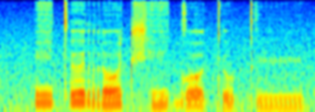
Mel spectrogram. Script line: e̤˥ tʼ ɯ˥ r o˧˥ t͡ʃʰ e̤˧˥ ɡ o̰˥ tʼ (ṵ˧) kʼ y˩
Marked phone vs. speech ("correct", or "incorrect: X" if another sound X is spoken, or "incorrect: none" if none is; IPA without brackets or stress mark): correct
